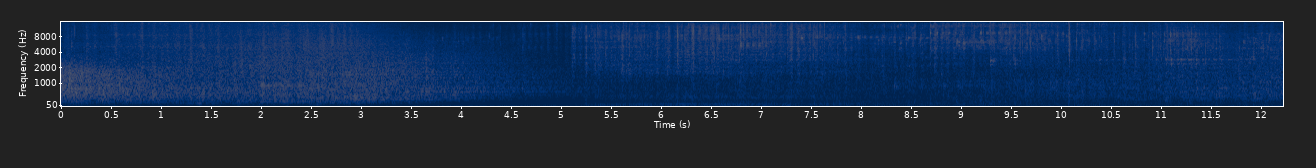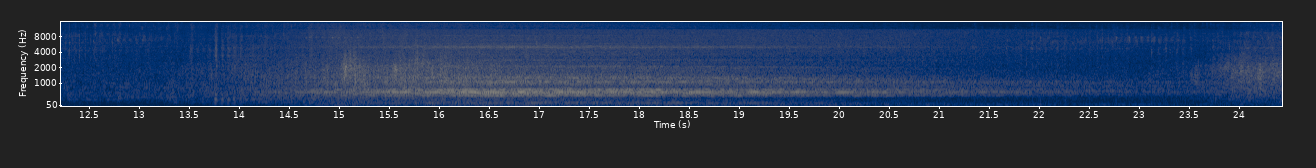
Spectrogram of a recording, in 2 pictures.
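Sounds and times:
ambient atmosphere: 13.4s - 24.4s.

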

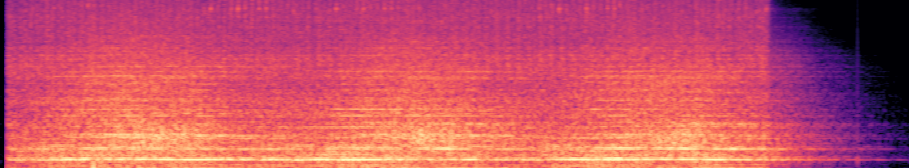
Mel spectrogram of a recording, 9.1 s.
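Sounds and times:
large moon clock machine loop: 0.0s - 7.7s.

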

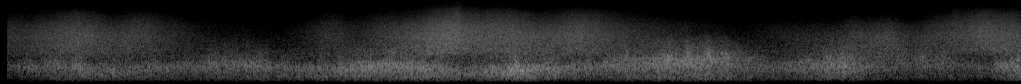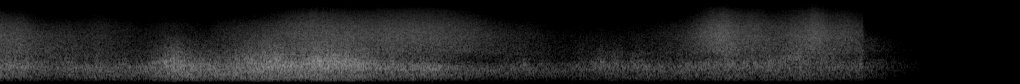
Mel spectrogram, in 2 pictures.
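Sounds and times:
exterior wind: 0.1s - 19.1s.

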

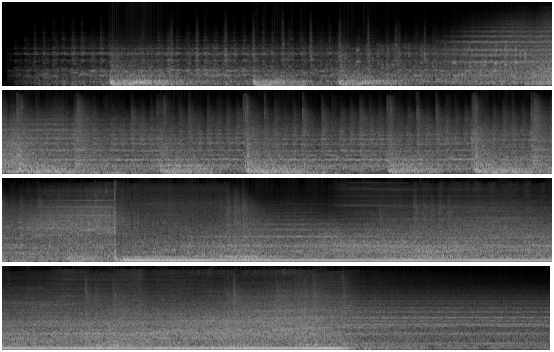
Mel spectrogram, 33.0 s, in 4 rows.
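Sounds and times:
football club music: 0.1s - 32.9s.

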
